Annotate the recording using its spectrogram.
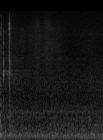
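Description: A keypad beeps once.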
